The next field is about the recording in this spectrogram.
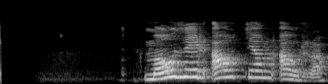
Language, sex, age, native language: Icelandic, male, 10, Icelandic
